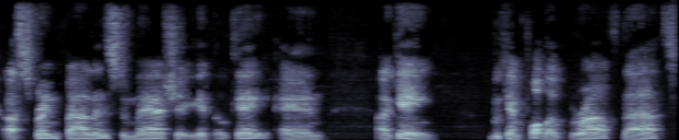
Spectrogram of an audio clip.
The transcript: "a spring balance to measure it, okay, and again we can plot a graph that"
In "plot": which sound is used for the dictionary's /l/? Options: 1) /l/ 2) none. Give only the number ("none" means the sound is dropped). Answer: 2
